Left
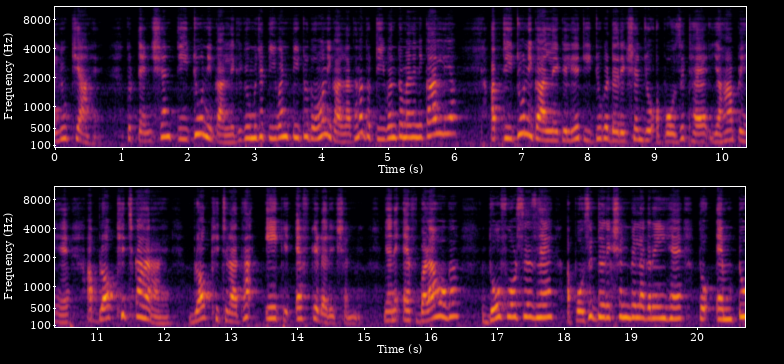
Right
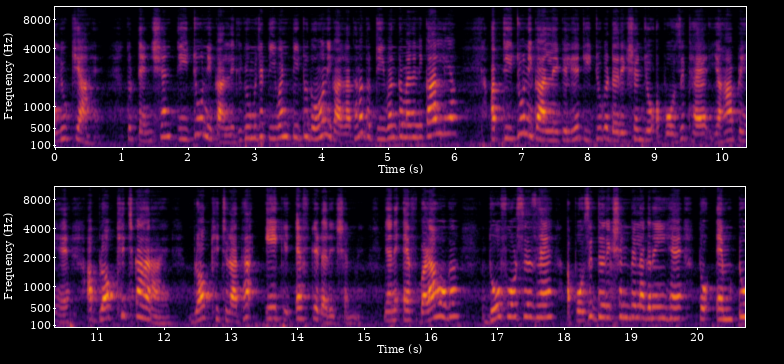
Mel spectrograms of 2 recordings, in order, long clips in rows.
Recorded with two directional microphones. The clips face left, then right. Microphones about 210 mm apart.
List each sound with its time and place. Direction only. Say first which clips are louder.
0.0 s a woman's voice: left 9 dB; 30° left (ahead or behind)
1.0 s a woman's voice: left 8 dB; 50° left (ahead or behind); by 7.0 s 30° left (ahead or behind)
7.0 s a woman's voice: left 5 dB; 40° left (ahead or behind)
11.5 s speech: left 4 dB; 25° left (ahead or behind)
12.5 s a woman's voice: left 3 dB; 50° left (ahead or behind)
